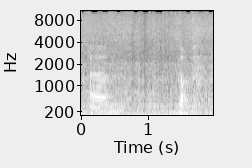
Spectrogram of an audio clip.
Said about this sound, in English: Someone having a shower.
